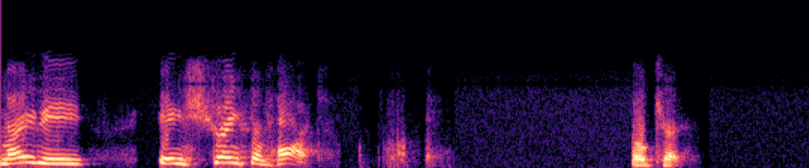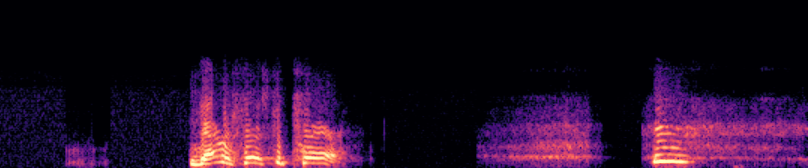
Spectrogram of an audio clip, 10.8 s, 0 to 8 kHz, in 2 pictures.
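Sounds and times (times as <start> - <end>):
speech: 0.0 - 2.8, 4.2 - 4.6, 6.6 - 7.8, 9.7 - 10.2
person yawning: 8.8 - 10.7.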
